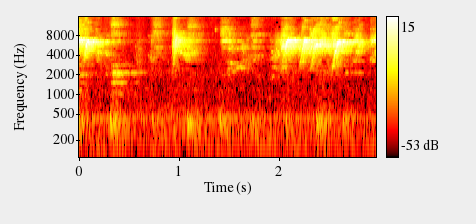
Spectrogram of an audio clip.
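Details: Seven-colour sunbird, a caged bird kept at home in Tân Phú, Đồng Nai, Vietnam, recorded 23 July 2022 while singing, displaying and sparring; sparse thin high twitters and short sharp chips separated by pauses, with a faint steady low hum.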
